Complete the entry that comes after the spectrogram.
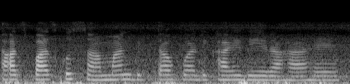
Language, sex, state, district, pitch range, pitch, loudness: Hindi, female, Uttar Pradesh, Lalitpur, 200-220 Hz, 210 Hz, -21 LUFS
